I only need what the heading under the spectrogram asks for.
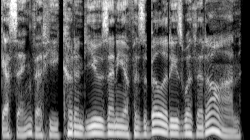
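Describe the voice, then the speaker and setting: A man narrating a fantasy audiobook in an expressive, scripted storytelling style. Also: fairly low pitch, a little fast, no echo, clean studio sound. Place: dry recording studio.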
